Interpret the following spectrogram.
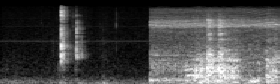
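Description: Two small clicks about half a second in as a laptop battery's cable connector is pressed into its socket on the motherboard, then a steady hiss that starts abruptly a little after a second in.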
